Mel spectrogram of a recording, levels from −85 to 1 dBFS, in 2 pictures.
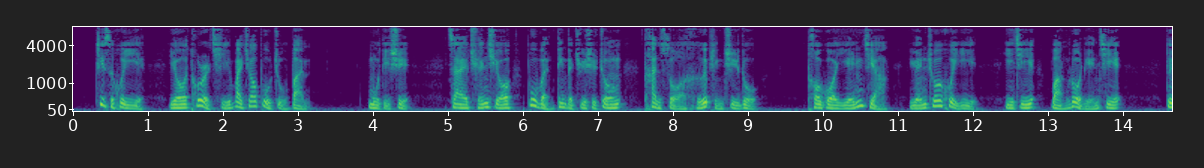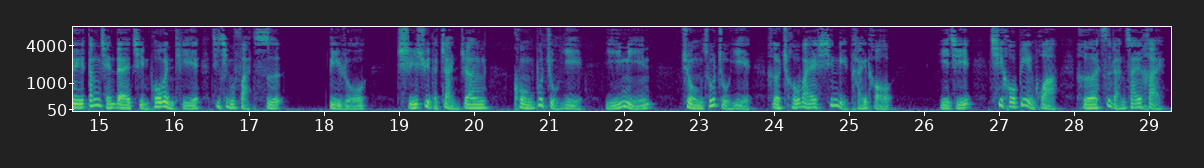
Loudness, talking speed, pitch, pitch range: -24 LUFS, 190 characters per minute, 110 Hz, 90-125 Hz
